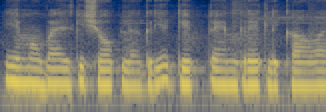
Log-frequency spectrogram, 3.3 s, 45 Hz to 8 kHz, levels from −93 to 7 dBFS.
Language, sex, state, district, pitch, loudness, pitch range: Hindi, female, Chandigarh, Chandigarh, 160 Hz, -14 LUFS, 155-170 Hz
